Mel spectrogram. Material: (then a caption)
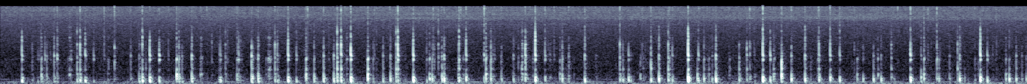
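Wood. Long nails and fingertips tap rapidly across the painted surface of a large, flat, solid wooden heart sign coated in glitter paint. The result is a dense, uneven patter of short, dry clicks and soft thuds that die away almost instantly, with most of the weight in the low-mid range.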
